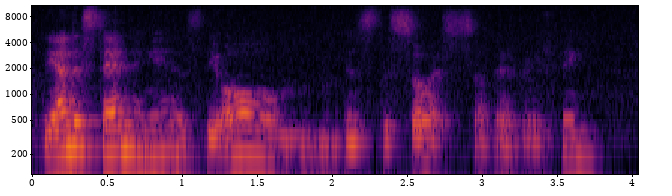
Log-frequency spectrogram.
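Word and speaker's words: ॐ: Homogeneous blend of A and U is Om. So Om, when you pronounce Om, you must be feeling still that it is A and U. Both A and U together at the same time, in the same place.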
